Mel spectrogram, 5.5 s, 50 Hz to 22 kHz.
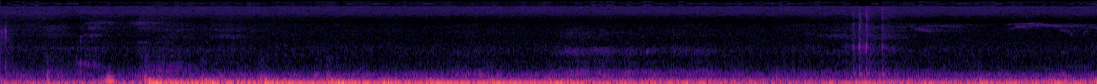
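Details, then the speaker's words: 2012 Skoda Octavia A5 FL at 126,000 km: dull low thuds in a loose uneven series roughly every 10 cm of steering-wheel turn; both strut top mount bearings have failed, fixed by replacing them plus alignment. "Вышли из строя опорные подшипники. Звучит так."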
